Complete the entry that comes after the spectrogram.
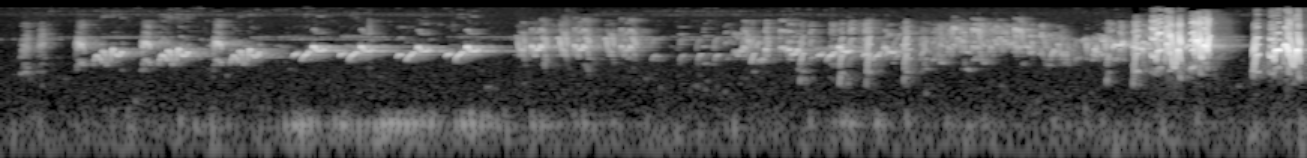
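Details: Sooty-headed bulbul singing, recorded to train caged birds and draw in wild ones: a long string of quick twittering chirps, varied and uneven, building into louder harsh bursts toward the end.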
